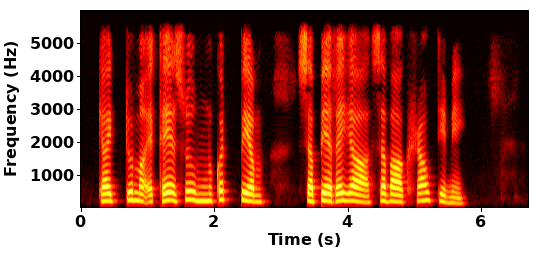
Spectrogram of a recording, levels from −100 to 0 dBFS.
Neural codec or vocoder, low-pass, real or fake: codec, 24 kHz, 0.9 kbps, WavTokenizer, large speech release; 5.4 kHz; fake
